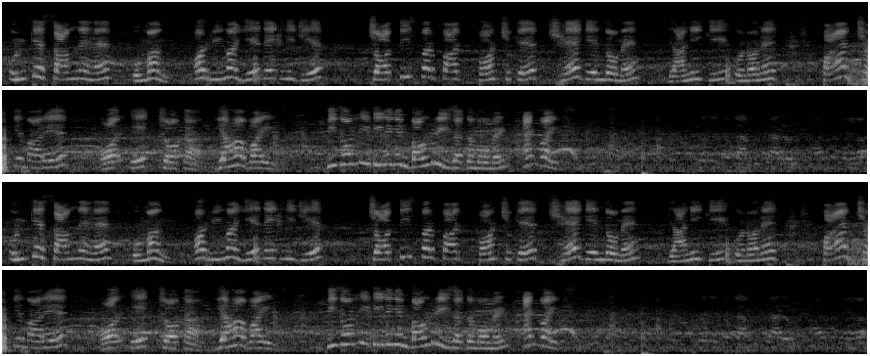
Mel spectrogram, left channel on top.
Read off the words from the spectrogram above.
उनके सामने है उमंग। और रीमा, ये देख लीजिए, 34 पर पहुंच चुके 6 गेंदों में, यानी कि उन्होंने 5 छक्के मारे हैं और 1 चौका। यहाँ wide, he is only dealing in boundaries at the moment and wide।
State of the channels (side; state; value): both; normal; correlation 0.45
